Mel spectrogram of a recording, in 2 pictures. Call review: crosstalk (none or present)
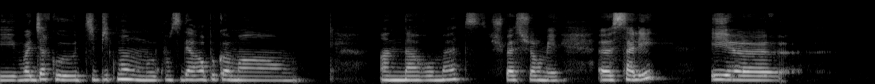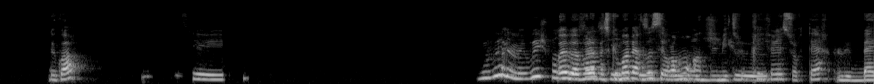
present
